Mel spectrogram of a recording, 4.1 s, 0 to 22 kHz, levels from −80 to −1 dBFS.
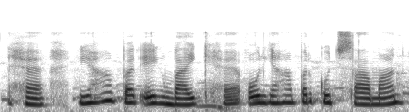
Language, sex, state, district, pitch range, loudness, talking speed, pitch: Hindi, female, Odisha, Sambalpur, 190-240 Hz, -16 LUFS, 160 wpm, 220 Hz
